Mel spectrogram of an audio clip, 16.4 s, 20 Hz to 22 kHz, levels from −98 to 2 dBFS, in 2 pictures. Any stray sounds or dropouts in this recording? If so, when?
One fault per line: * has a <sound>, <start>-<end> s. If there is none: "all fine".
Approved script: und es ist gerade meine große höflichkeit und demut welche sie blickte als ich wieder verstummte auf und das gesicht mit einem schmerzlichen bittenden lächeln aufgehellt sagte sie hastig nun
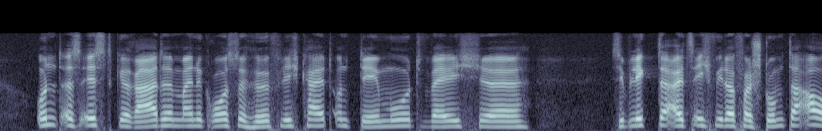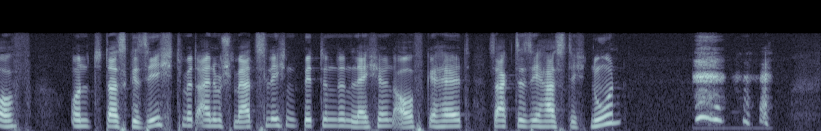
* has a laugh, 15.1-16.0 s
